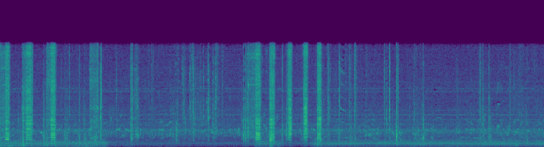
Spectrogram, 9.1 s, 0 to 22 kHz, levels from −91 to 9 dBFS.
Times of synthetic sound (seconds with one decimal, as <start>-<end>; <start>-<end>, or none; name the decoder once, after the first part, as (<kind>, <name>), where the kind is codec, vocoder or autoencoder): none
